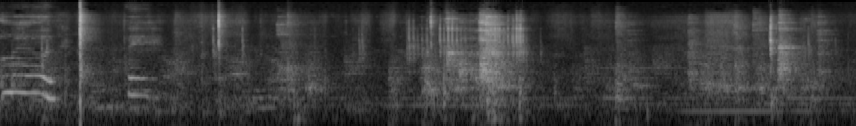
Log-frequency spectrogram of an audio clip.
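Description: A metal baby gate rattles as a young boy pushes on it.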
